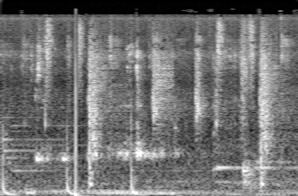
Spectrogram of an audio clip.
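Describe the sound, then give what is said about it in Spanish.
Apple soda being poured into a glass with ice, Chivas whisky and mineral water, with repeated drips and splashes over a low, steady rush of liquid. No one speaks. “Refresco de manzana.”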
